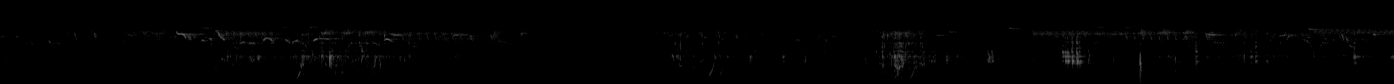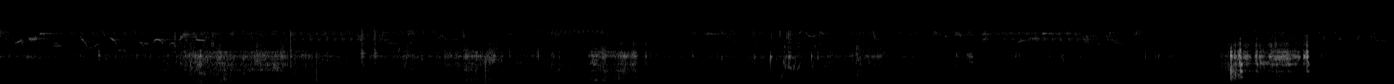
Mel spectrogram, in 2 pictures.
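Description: Faint, irregular rustles and small splashes of a hooked carp being played at the water's surface close to the reedy bank, with the loudest splash near the end.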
